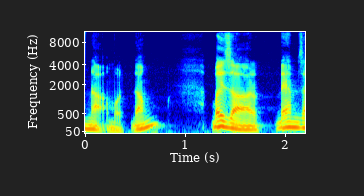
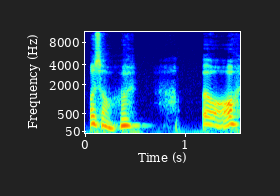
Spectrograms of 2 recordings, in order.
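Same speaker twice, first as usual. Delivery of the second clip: high, rising frantic wail; panicked wailing woman; 4 dB louder, faster than usual. Acted. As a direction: cry out to the heavens in panic. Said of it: "vừa thở hổn hển". (giọng đàn bà hốt hoảng kêu trời)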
